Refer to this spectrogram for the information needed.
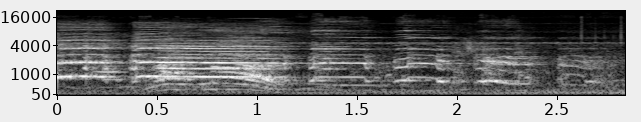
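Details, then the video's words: Kukuak Balenggek chicken from Solok crows: a strong, harmonic opening phrase followed by a string of shorter, wavering syllables that gradually soften. "Ayam kukuak balenggek asli solok"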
